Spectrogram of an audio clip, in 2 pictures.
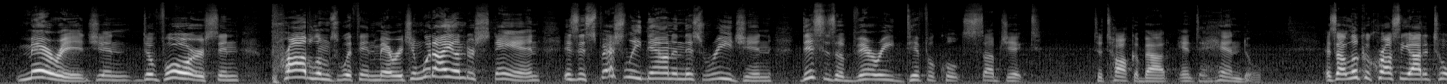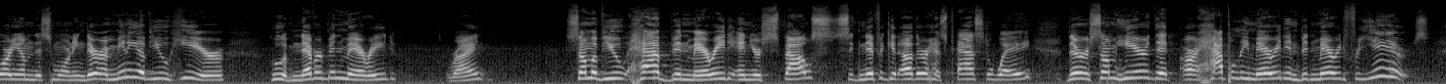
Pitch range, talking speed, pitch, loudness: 205-270 Hz, 160 wpm, 245 Hz, -19 LUFS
